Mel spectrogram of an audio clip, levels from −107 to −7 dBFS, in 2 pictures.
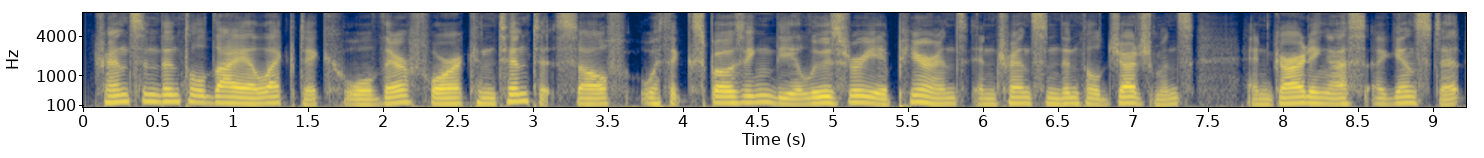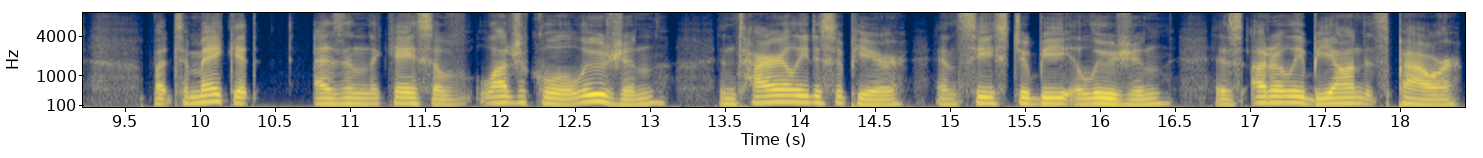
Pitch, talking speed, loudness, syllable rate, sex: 135 Hz, 135 wpm, -19 LUFS, 5.1 syllables/s, male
